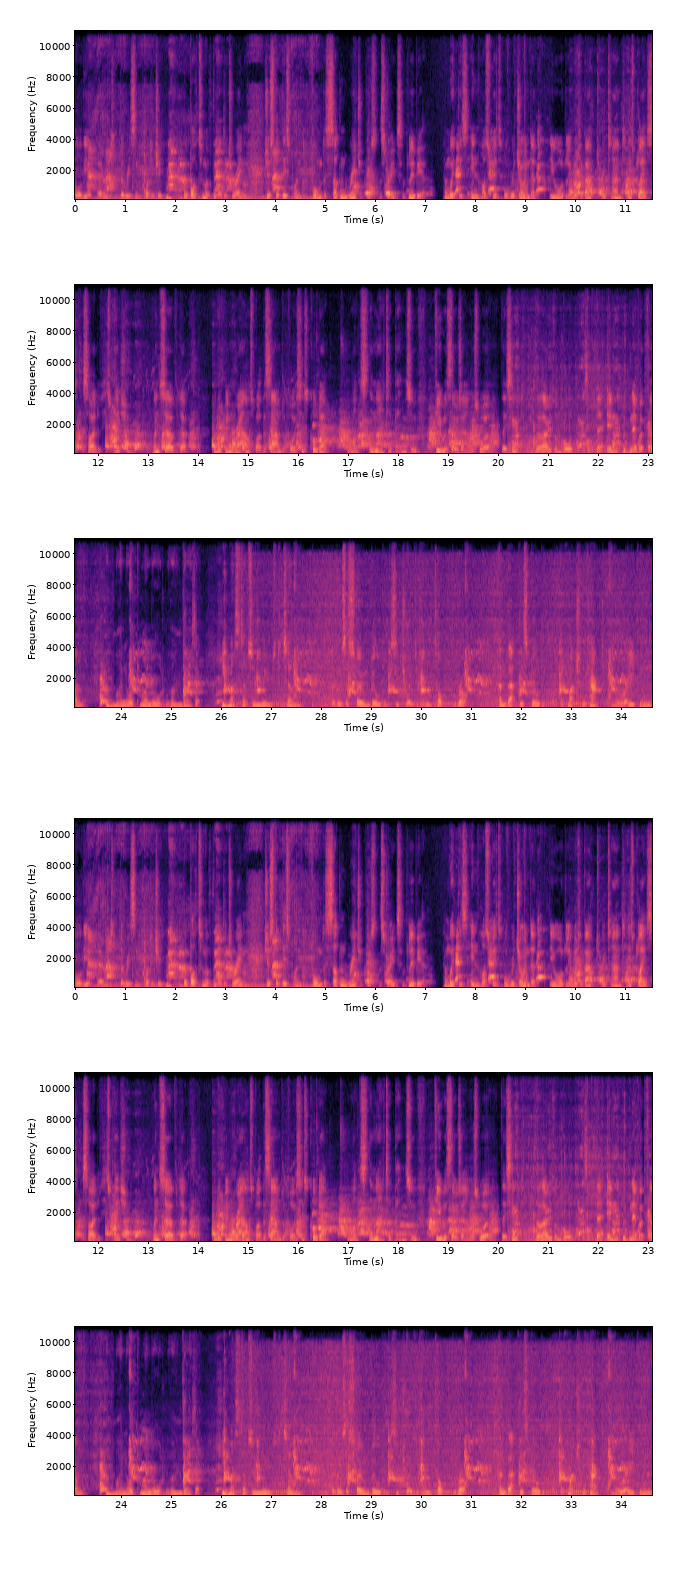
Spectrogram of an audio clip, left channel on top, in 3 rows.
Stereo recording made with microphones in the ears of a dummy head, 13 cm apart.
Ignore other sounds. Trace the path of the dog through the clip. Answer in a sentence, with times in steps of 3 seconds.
You can hear the dog on the right from 0 s, on the left from 9 s, in the centre from 12 s and on the right from 15 s.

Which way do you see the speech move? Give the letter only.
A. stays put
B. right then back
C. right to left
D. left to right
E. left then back
C.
